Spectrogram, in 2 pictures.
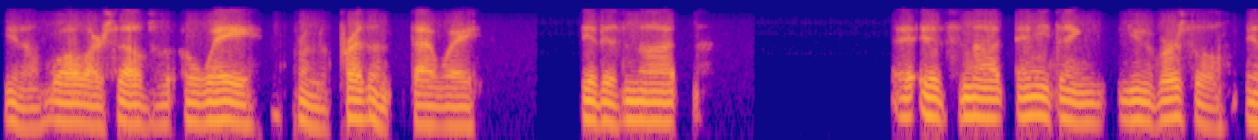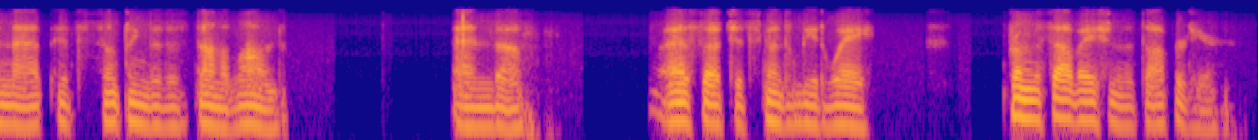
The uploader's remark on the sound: ACIM Daily Conference Call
